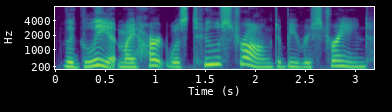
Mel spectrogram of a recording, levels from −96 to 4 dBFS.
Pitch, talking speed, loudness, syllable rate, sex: 225 Hz, 205 wpm, -18 LUFS, 4.3 syllables/s, female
